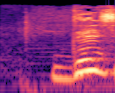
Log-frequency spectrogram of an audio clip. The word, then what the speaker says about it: des: Note that in front of a vowel or a silent H, des is pronounced des.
